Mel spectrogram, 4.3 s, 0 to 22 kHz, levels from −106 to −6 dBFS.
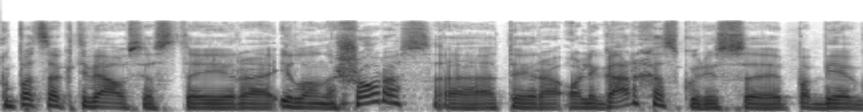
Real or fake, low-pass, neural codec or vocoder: real; 10.8 kHz; none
